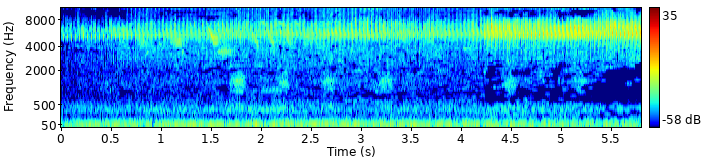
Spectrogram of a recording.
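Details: Common grasshopper warbler (Locustella naevia), a small migratory bird, giving a thin, continuous high insect-like reel. Faint lower bird notes drift in around the middle, and the reel grows louder and brighter over the final two seconds.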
